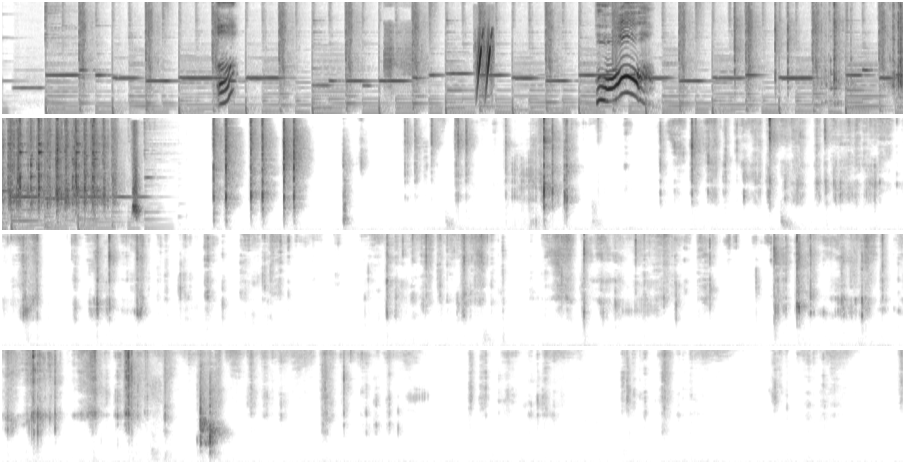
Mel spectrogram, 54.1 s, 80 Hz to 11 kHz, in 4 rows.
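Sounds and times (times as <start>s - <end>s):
slime squeezed by hand: 7.0s - 7.5s, 8.9s - 9.8s.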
